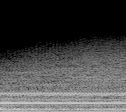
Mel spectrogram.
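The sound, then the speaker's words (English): A steady, distorted reverb drone hums with sustained feedback tones ringing over a gritty wash of noise, holding at an even, fairly loud level throughout without any voices. “We could listen to this distorted.”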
